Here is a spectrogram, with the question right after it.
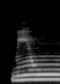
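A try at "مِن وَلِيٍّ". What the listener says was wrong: Oh, miumnya kurang kurang ini Bu saja, kurang panjang. Berapa Bu saja? Empat ya Bu saja. Meu, meu, ya. Oh, ininya nggak monyong tadi.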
